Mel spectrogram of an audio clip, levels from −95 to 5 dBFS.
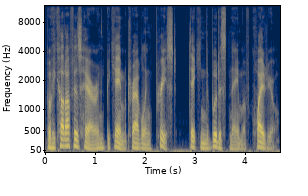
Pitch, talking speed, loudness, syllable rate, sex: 105 Hz, 205 wpm, -18 LUFS, 5.6 syllables/s, male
